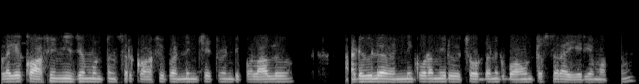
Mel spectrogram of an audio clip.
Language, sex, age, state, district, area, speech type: Telugu, male, 18-30, Andhra Pradesh, Konaseema, rural, conversation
